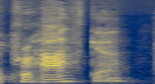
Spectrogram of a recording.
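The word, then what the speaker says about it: Procházka: Prochaska, is that how you pronounce his name? – Jiri Prohaska.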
